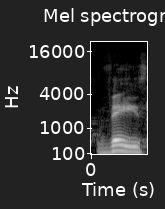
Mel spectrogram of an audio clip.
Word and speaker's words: vase: crap did you authorize you have to pronounce vase like face Viva you're in the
